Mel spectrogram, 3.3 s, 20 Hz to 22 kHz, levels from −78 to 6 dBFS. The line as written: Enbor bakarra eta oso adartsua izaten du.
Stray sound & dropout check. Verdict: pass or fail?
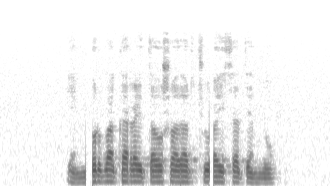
fail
